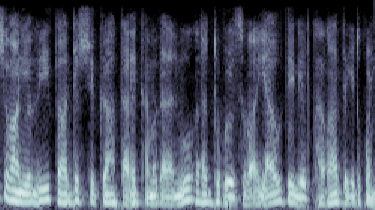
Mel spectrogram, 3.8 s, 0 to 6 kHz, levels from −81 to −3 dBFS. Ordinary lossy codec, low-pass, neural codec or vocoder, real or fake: none; 5.4 kHz; codec, 16 kHz, 1 kbps, FreqCodec, larger model; fake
